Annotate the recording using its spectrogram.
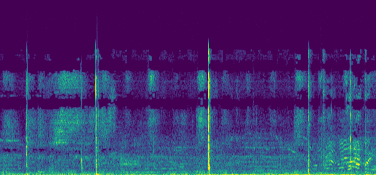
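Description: A volleyball thumps off hands.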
